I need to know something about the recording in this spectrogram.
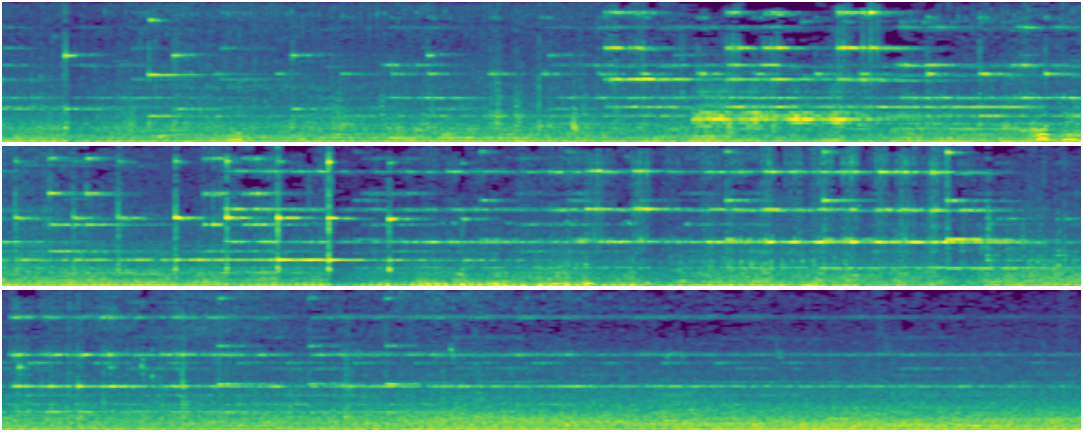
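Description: People chatter outdoors in the street.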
